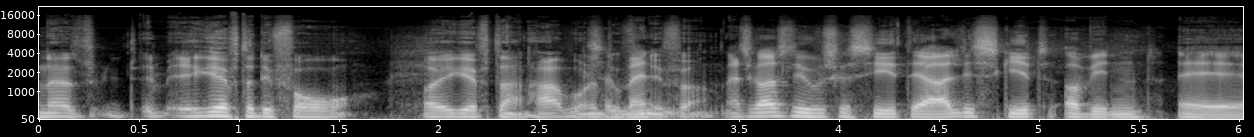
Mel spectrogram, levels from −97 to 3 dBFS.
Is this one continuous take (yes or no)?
yes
